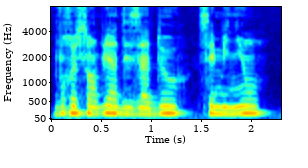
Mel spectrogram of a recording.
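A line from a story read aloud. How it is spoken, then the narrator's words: Plain. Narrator (French): a dit Justine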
